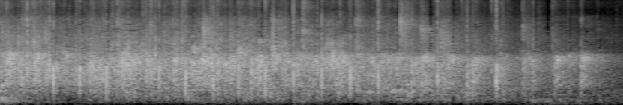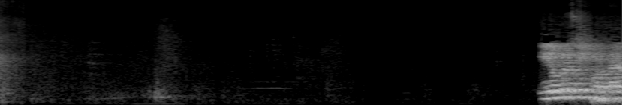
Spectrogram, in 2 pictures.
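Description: An audience at a talk gives loud, crowded applause for about six seconds before it dies away into near silence. A voice then speaks close by at the end.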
